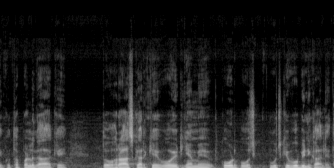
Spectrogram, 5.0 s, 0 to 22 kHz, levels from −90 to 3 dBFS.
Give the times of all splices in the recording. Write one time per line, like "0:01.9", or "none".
none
